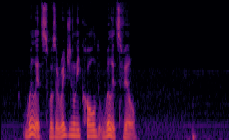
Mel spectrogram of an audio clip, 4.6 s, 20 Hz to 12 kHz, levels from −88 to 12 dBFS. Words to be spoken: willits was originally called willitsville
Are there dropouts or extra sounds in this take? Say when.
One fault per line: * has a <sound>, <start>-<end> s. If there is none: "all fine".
all fine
